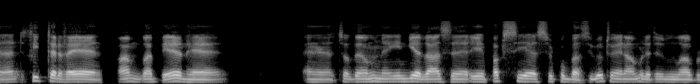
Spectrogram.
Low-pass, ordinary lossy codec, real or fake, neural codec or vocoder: none; none; fake; codec, 16 kHz, 0.5 kbps, FunCodec, trained on LibriTTS, 25 frames a second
